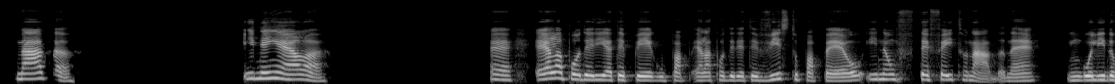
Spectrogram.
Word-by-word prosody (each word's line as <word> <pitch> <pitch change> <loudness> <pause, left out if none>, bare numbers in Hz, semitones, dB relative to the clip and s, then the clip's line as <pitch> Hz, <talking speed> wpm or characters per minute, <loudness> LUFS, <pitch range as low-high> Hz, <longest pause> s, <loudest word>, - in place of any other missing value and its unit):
Nada. 250 - +2 1.7
E 270 - -2
nem 275 +1 +4
ela. 225 - +3 1.6
É. 215 -3 -1 0.2
Ela 270 +4 +4
poderia 215 -4 +2
ter 200 -1 +1
pego 190 -2 +1
o - - -11
pape 180 -1 -6
ela 180 0 -1
poderia 190 -1 -2
ter 190 +1 0
visto 230 +7 -3
o - - -2
papel, 175 -1 -1
e 235 0 -4
não 235 -1 -1
f 255 +3 -14
ter 220 -3 +1
feito 215 -1 -2
nada, 200 - -2
né. 170 +3 -2 0.3
Engolido, 195 +2 +3
205 Hz, 135 wpm, -22 LUFS, 185-235 Hz, 1.7 s, nem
